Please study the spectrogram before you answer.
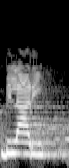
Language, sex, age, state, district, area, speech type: Maithili, female, 18-30, Bihar, Darbhanga, rural, read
